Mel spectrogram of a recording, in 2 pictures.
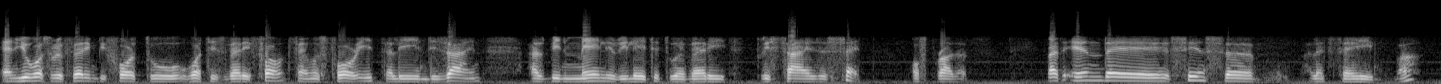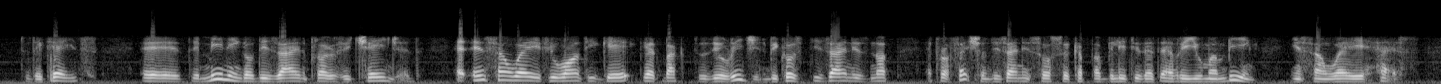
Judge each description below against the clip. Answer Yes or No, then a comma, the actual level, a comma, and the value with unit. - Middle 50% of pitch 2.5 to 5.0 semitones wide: Yes, average, 3.4 semitones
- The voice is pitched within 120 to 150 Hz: Yes, medium, 140 Hz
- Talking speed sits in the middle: Yes, average, 160 wpm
